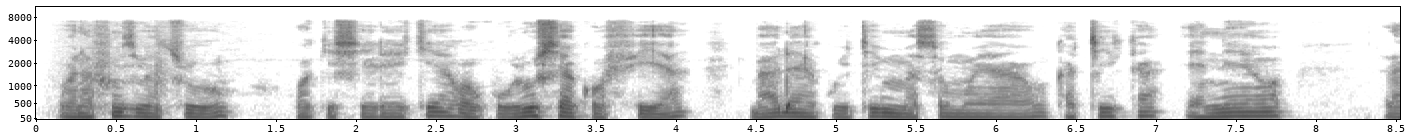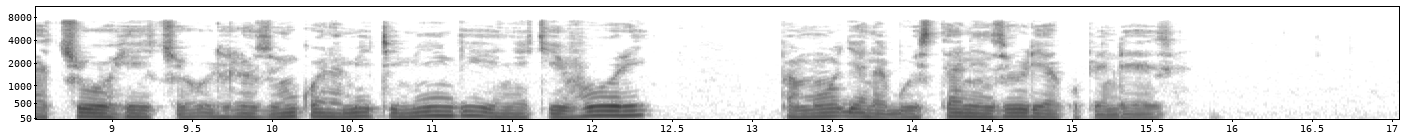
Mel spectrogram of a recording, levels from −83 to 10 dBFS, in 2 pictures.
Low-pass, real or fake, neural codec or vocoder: 7.2 kHz; real; none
